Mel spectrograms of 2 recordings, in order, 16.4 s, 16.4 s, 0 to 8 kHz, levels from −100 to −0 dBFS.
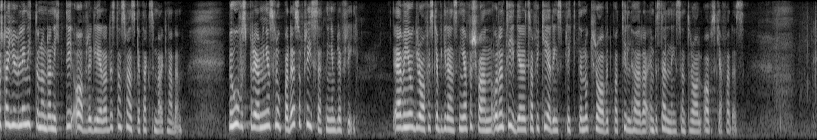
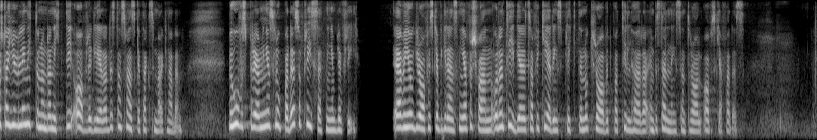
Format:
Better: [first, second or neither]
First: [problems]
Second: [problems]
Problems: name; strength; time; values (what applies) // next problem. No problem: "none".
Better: first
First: none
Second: noise reduction (neural mask model Resemble Enhance denoiser)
